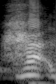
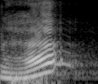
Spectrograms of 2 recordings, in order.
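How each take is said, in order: First: The h is a strong throaty h. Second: The h is a plain light h. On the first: The speaker calls it right. "huruf ha" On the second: The speaker calls it wrong. "dibaca dengan ha"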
